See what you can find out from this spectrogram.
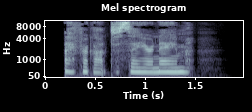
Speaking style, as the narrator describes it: I said, still panting

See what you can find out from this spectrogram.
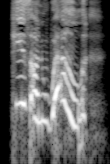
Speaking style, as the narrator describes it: she cried

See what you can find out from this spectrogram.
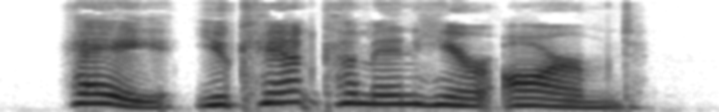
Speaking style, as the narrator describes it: I called out

